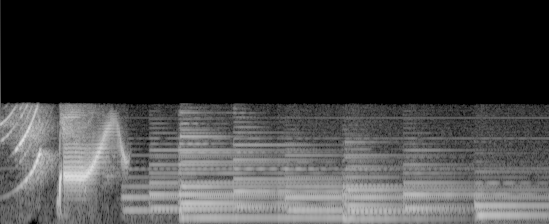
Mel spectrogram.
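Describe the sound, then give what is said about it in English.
A cartoon bonus sound effect opens with bouncy boing swoops rising and falling in pitch, then settles into a bright, chiming run of stepped musical tones that rings on to the end. “I'm hard on crime, and I approve this cartoon bonus sound.”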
